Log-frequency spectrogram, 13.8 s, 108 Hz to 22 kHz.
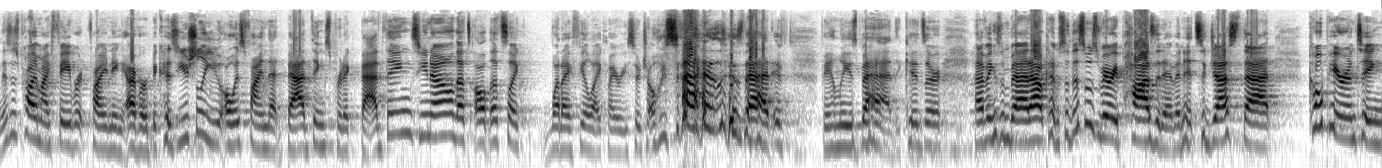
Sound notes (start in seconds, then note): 6.7 laughs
